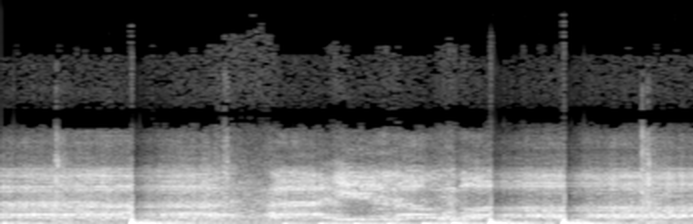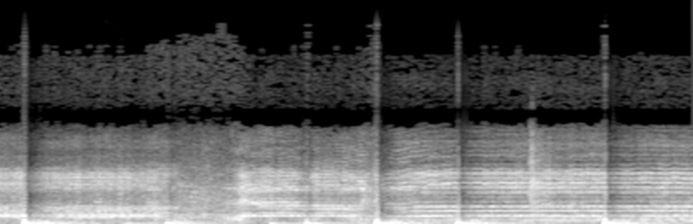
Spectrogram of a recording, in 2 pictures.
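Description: A male group chanting selawat in unison, led on a microphone, with long held notes. Sharp, irregular slaps on kompang frame drums come through the singing about once a second.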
